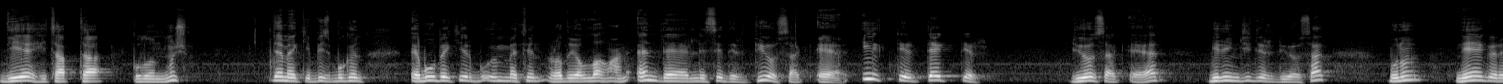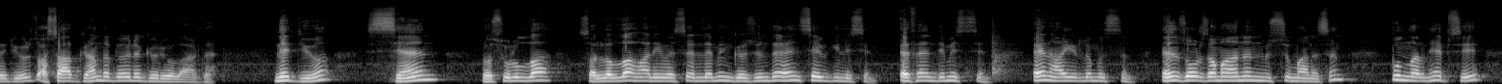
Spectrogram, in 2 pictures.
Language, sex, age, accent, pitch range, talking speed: Turkish, male, 60-79, native, 145-185 Hz, 105 wpm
